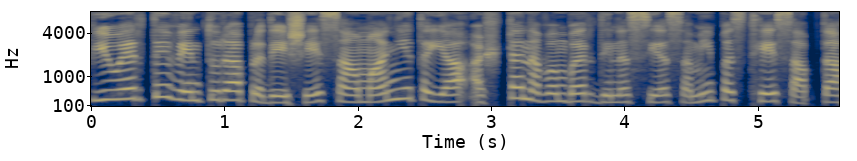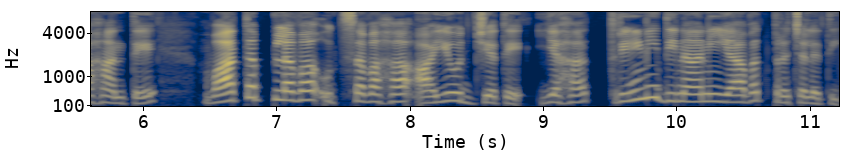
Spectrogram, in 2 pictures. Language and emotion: Sanskrit, neutral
